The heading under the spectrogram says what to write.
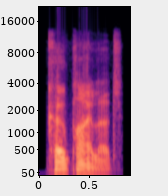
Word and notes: copilot: British English

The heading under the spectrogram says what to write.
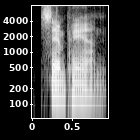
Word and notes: sampan: American English

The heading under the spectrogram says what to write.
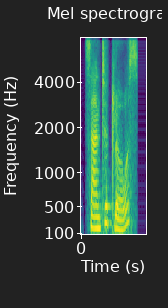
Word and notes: Santa Claus: Indian

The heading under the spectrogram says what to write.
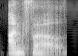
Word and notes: unfurl: Indian

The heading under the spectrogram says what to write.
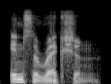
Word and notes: insurrection: British English

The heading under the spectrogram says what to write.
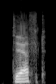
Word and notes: deft: American English

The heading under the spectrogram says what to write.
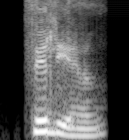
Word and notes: filial: Indian

